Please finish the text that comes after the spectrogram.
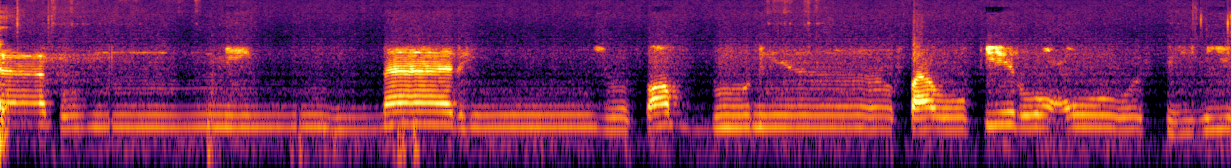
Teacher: Panjang, hamzahnya panjang 2 harokat.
